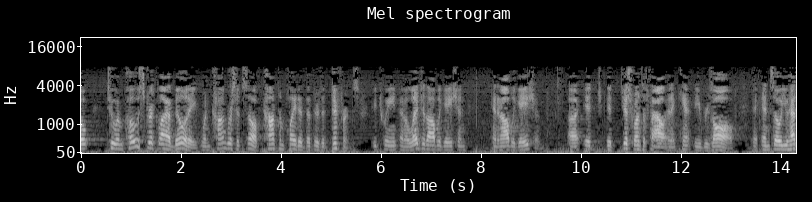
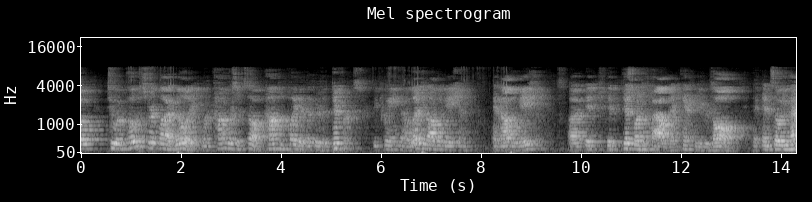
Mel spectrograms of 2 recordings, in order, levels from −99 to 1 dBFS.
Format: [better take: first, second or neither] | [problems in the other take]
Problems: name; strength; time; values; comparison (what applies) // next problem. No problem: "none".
first | noise reduction (neural separator model SepFormer DNS4)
